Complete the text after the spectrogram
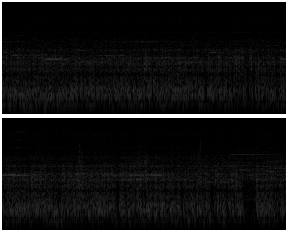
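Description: Video game music plays quietly from a television speaker.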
